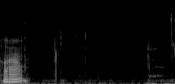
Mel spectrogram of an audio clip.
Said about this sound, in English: We're chewing. We're chewing. Definitely good.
